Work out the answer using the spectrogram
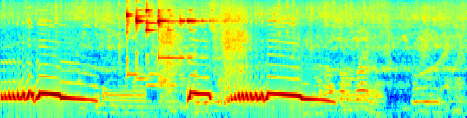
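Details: Dove calling, offered as a lure to coax a quiet dove into voicing: a steady mid-pitched coo, then a stuttering rolled coo sliding downward, repeated, with a brief higher chirp and faint background noise.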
